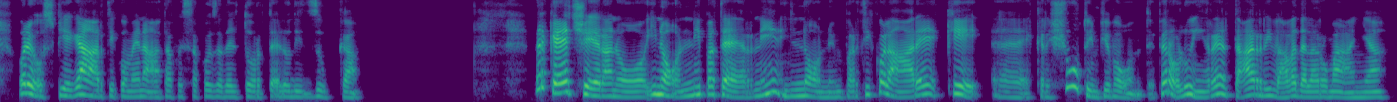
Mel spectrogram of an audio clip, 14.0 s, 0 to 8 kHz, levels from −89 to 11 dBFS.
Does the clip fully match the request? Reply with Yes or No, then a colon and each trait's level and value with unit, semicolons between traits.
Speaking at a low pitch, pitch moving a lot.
No: medium, 180 Hz; wide, 6.2 semitones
